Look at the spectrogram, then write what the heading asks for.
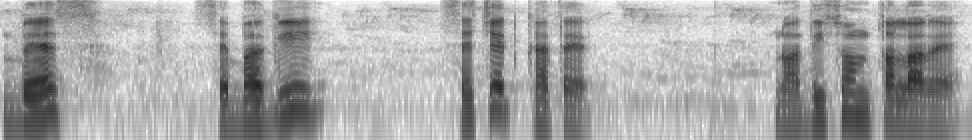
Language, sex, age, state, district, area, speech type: Santali, male, 45-60, Jharkhand, East Singhbhum, rural, spontaneous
